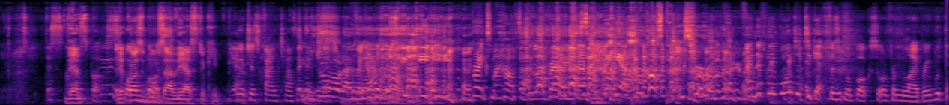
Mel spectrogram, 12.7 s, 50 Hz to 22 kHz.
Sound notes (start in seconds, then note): 5.5 laughter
